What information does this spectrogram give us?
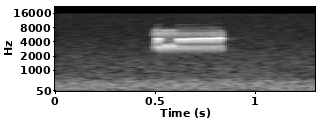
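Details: In early July at Tinnhølen lake, Hardangervidda, Norway, a banded adult Temminck's stint utters a lone rapid rattling trill, high and even, with low ambient noise beneath.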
